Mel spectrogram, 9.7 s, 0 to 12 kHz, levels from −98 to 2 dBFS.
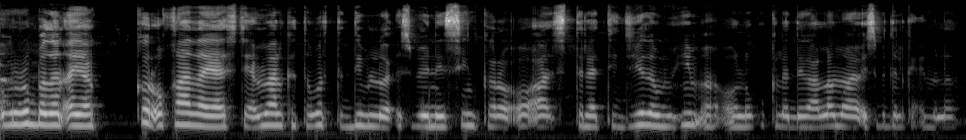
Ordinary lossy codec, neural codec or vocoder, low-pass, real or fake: none; none; 10.8 kHz; real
